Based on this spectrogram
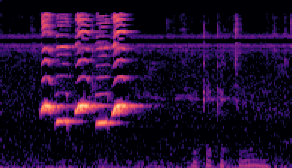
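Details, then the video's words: Laughingthrush song of three loud, pure whistled notes, each sliding downward and alternating high and low, followed by soft low murmuring in the background. "Khướu hót cực hay"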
